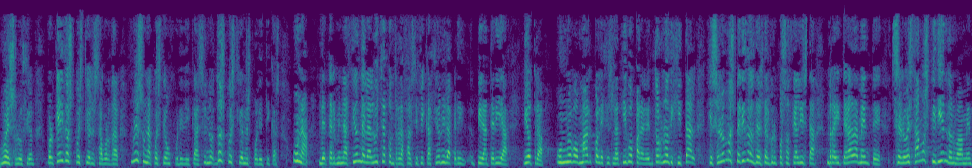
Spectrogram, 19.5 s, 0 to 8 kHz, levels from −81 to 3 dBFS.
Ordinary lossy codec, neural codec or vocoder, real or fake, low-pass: AAC, 32 kbps; vocoder, 22.05 kHz, 80 mel bands, Vocos; fake; 7.2 kHz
